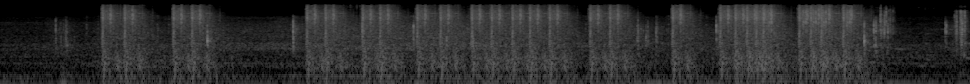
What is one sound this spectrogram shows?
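A rifle fires in short bursts of loud shots.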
